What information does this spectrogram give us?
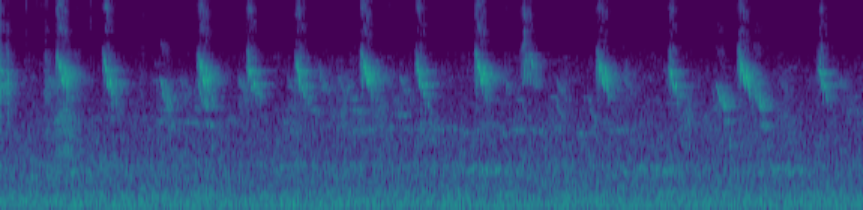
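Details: Alexandrine parakeet in an orange tree calling repeatedly: a long series of rasping, scratchy screeches spaced roughly half a second to a second apart, with a steady low rumble underneath.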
